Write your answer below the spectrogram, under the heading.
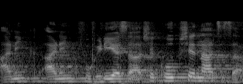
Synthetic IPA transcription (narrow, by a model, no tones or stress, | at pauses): a̰ɽ̃ika̰ɽ̃ikfuɡɽiːəsaəɕẽkʰuːpɕẽnat͡səsa̰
